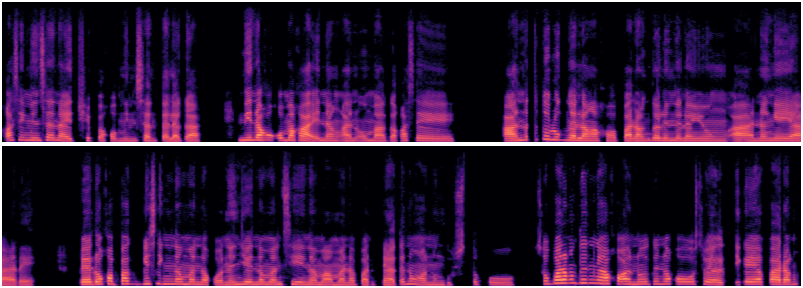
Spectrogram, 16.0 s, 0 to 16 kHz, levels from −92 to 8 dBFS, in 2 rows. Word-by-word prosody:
kasi 280 Hz, +3 st, -1 dB
minsan 270 Hz, 0 st, -4 dB
nightshift 225 Hz, 0 st, -3 dB
ako. 220 Hz, +1 st, -5 dB
Minsan 220 Hz, +1 st, -4 dB
talaga 205 Hz, 0 st, 0 dB, 0.4 s
hindi 260 Hz, +2 st, 0 dB
na 285 Hz, -, +9 dB
ako 270 Hz, -1 st, -2 dB
kumakain 255 Hz, -3 st, +5 dB
ng 230 Hz, -1 st, -2 dB
ano 215 Hz, +1 st, -4 dB
umaga. 210 Hz, -4 st, -2 dB
Kasi, 235 Hz, -4 st, -5 dB, 0.6 s
ah, 235 Hz, -, +9 dB
natutulog 330 Hz, +1 st, -4 dB
na 255 Hz, -1 st, +3 dB
lang 240 Hz, -1 st, +3 dB
ako 220 Hz, -3 st, -3 dB
parang 225 Hz, +2 st, +2 dB
ganun 245 Hz, -2 st, -2 dB
nalang 235 Hz, -1 st, -3 dB
yung, 225 Hz, 0 st, -7 dB
ah, 205 Hz, 0 st, +2 dB
nangyayari. 210 Hz, -4 st, -1 dB, 0.5 s
Pero 265 Hz, +2 st, +5 dB
kapag 315 Hz, -2 st, +3 dB
gising 310 Hz, -1 st, -3 dB
naman 265 Hz, -2 st, -1 dB
ako 220 Hz, -3 st, -2 dB
nandiyan 255 Hz, +3 st, -1 dB
naman 255 Hz, -1 st, -1 dB
sina 245 Hz, -3 st, -3 dB
mama 210 Hz, 0 st, 0 dB
na 225 Hz, -, -3 dB
pag 205 Hz, -1 st, -1 dB
tinatanong 245 Hz, +7 st, -2 dB
anong 220 Hz, -2 st, -9 dB
gusto 255 Hz, +5 st, -14 dB
ko. 220 Hz, -1 st, -8 dB, 0.2 s
So 315 Hz, 0 st, -7 dB
parang 395 Hz, +2 st, +8 dB
dun 400 Hz, 0 st, -3 dB
nga 340 Hz, -1 st, +7 dB
ako -, -, -2 dB
ano 275 Hz, -1 st, +1 dB
do'n 290 Hz, +1 st, -4 dB
ako 280 Hz, 0 st, -2 dB
swerte. 250 Hz, -5 st, -2 dB
Kaya 275 Hz, 0 st, +3 dB
parang, 260 Hz, 0 st, +4 dB
245 Hz, 190 wpm, -24 LUFS, 220-275 Hz, 0.6 s, na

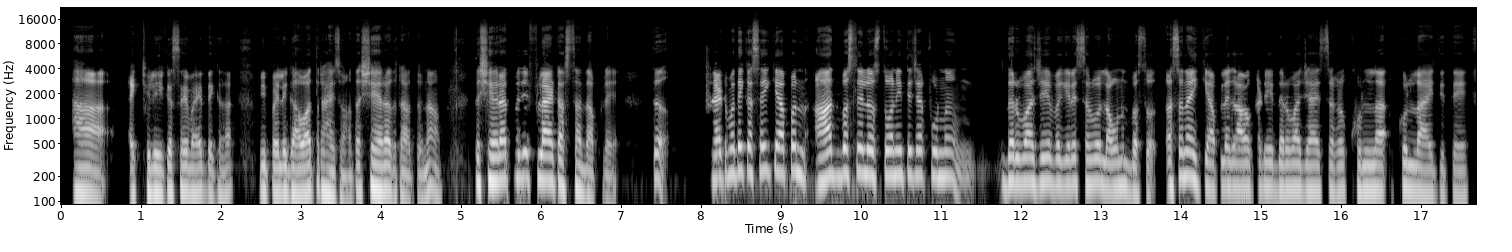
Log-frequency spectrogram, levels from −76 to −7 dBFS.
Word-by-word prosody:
हां. 125 Hz, -3 st, +2 dB, 0.3 s
एक्चुअली 120 Hz, 0 st, +1 dB
कसं 130 Hz, 0 st, -1 dB
आहे 130 Hz, -, +2 dB
माहिती 125 Hz, 0 st, -2 dB
आहे 115 Hz, -, -7 dB
का? 125 Hz, +1 st, -5 dB, 0.4 s
मी 130 Hz, -, +2 dB
पहिले 130 Hz, 0 st, +2 dB
गावात 125 Hz, +3 st, +2 dB
राहायचो. 115 Hz, -5 st, 0 dB
आता 100 Hz, +7 st, -4 dB
शहरात 135 Hz, -3 st, +4 dB
राहतो 105 Hz, -1 st, -5 dB
ना, 135 Hz, +7 st, -3 dB, 0.5 s
तर 165 Hz, -, +2 dB
शहरात 175 Hz, +2 st, +5 dB
म्हणजे 190 Hz, +1 st, -1 dB
फ्लॅट 175 Hz, -3 st, +5 dB
असतात 135 Hz, -3 st, 0 dB
आपले. 105 Hz, -2 st, -6 dB, 0.5 s
तर 180 Hz, -2 st, +1 dB, 0.6 s
फ्लॅटमध्ये 205 Hz, +5 st, +2 dB
कसं 230 Hz, 0 st, 0 dB
आहे 230 Hz, -, +1 dB
की 230 Hz, -, +1 dB
आपण 215 Hz, -1 st, +2 dB, 0.2 s
आत 190 Hz, +3 st, +8 dB
बसलेलो 215 Hz, 0 st, +3 dB
असतो 205 Hz, +2 st, -1 dB
आणि 205 Hz, 0 st, +2 dB
त्याच्या 205 Hz, 0 st, 0 dB
पूर्ण 200 Hz, -1 st, 0 dB, 0.8 s
दरवाजे 170 Hz, -1 st, +2 dB
वगैरे 160 Hz, 0 st, -1 dB
सर्व 160 Hz, +1 st, -1 dB
लावूनच 145 Hz, -1 st, 0 dB
बसतो. 130 Hz, 0 st, -3 dB, 0.2 s
असं 195 Hz, +6 st, 0 dB
नाही 195 Hz, -4 st, +3 dB
की 155 Hz, -, -1 dB
आपल्या 145 Hz, +2 st, -1 dB
गावाकडे 145 Hz, 0 st, -1 dB
दरवाजे 140 Hz, -1 st, -1 dB
आहेत, 135 Hz, -1 st, 0 dB
सगळं 135 Hz, 0 st, -3 dB
खुलं, 135 Hz, 0 st, 0 dB, 0.2 s
खुलं 135 Hz, -3 st, 0 dB
आहे 120 Hz, 0 st, 0 dB
तिथे 120 Hz, 0 st, -6 dB
145 Hz, 170 wpm, -22 LUFS, 130-180 Hz, 0.8 s, आत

